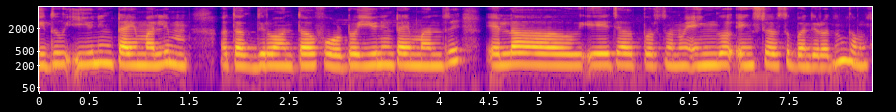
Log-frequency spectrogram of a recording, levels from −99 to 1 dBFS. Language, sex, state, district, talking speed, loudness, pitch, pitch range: Kannada, female, Karnataka, Shimoga, 120 wpm, -17 LUFS, 210 Hz, 205-220 Hz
